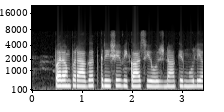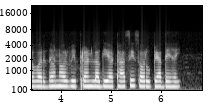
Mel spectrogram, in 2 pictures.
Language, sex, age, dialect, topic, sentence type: Magahi, female, 18-24, Southern, agriculture, statement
